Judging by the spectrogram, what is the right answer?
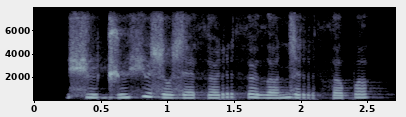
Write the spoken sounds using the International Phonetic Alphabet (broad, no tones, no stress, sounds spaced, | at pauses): ɕ ʉ d͡ʒ ʉ ç ʉ z o z ɛ θ œ r θ œ ð ʌ n z ə r θ ʌ p ʌ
